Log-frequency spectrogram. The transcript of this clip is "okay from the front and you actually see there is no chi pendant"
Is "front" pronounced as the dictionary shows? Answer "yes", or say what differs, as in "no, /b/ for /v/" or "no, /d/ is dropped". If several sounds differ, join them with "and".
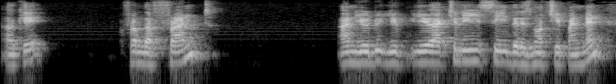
yes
